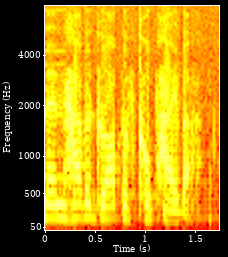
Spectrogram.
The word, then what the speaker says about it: Copaiba: And, but you mentioned the CBD oil, and now doTERRA has brought out an essential oil from a plant, and it's called Copaiba, which is C-O-P-A-I-B-A, Copaiba, sometimes pronounced Copaiba, but we'll just go there.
